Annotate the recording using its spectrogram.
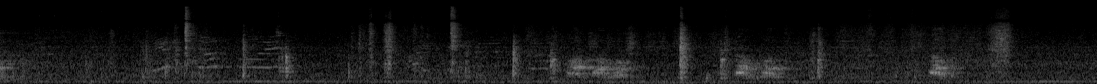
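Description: Scattered light clicks and taps of small hand tools being picked up and handled, at irregular intervals, with a few short, faint whines between them in the second half.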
